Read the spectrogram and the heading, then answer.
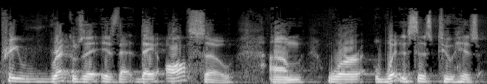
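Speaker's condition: Stuttering; long-standing stutter, present over 24 years, once fought calling to teach because unable to talk; sometimes hard to speak, harder when youth talk at same time; repeated sounds, prolonged sounds

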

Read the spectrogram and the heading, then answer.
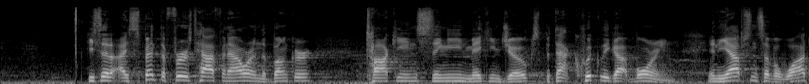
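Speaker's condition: No condition

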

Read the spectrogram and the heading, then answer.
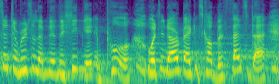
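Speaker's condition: Cerebral palsy, mild; voice hard to understand

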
